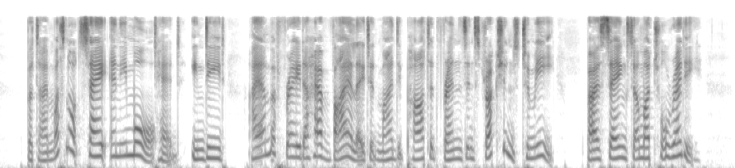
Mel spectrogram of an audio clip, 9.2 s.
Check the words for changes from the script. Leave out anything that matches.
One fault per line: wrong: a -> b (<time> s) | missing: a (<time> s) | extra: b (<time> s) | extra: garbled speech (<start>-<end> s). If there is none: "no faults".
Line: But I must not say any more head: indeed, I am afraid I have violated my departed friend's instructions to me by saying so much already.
no faults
